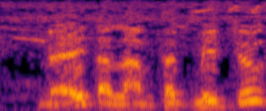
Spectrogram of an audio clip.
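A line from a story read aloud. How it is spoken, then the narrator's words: Shouted. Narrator (Vietnamese): quát lên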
